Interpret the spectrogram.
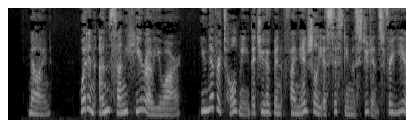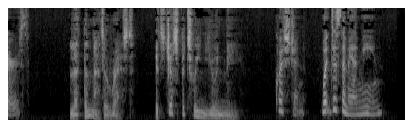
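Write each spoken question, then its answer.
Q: What does the man mean?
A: He wants to keep his help a secret.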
